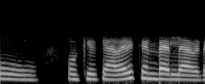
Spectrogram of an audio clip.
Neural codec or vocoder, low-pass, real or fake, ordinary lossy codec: none; 3.6 kHz; real; none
